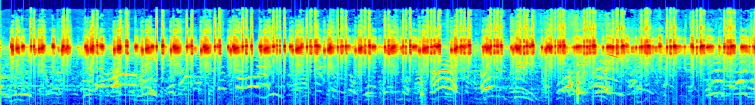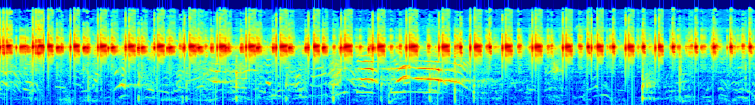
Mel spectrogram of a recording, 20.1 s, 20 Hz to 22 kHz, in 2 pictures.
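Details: A dense chorus of rare Blanchard's cricket frogs (Acris blanchardi) at Cricket Cove Park near Cygnet, Ohio, in May 2006 makes rapid, sharp clicking notes like pebbles struck together.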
